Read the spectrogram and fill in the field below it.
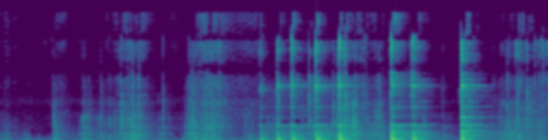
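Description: A heaping measuring tablespoon scoops dry gingerbread mix, giving a run of crinkly, gritty scrapes and light clinks that come in quick, separate strokes, close and moderately loud.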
